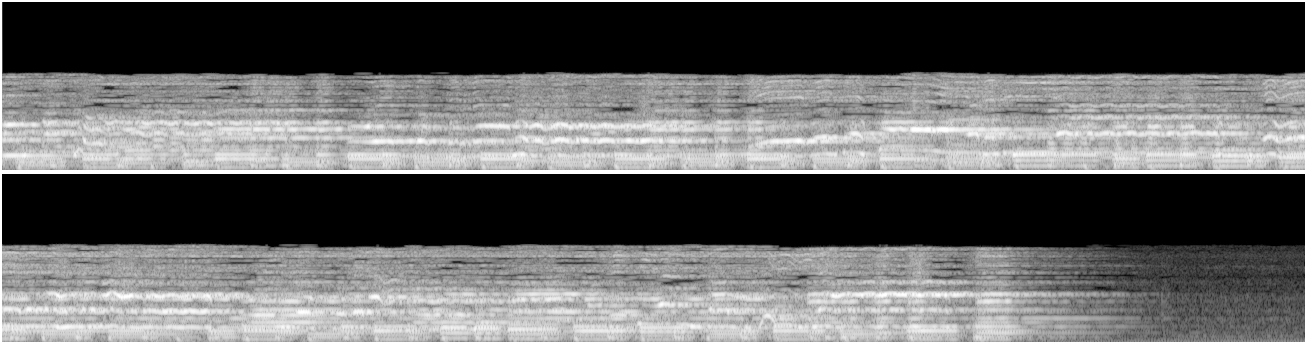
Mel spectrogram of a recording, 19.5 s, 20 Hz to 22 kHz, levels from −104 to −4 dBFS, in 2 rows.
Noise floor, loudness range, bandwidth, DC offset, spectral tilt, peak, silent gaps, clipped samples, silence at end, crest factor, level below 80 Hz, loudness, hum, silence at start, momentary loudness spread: -53 dBFS; 2 LU; 4 kHz; 0.1%; -10 dB/octave; 0 dBFS; none; under 0.1%; 1.65 s; 10 dB; -40 dBFS; -11 LUFS; none; 0 s; 5 LU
